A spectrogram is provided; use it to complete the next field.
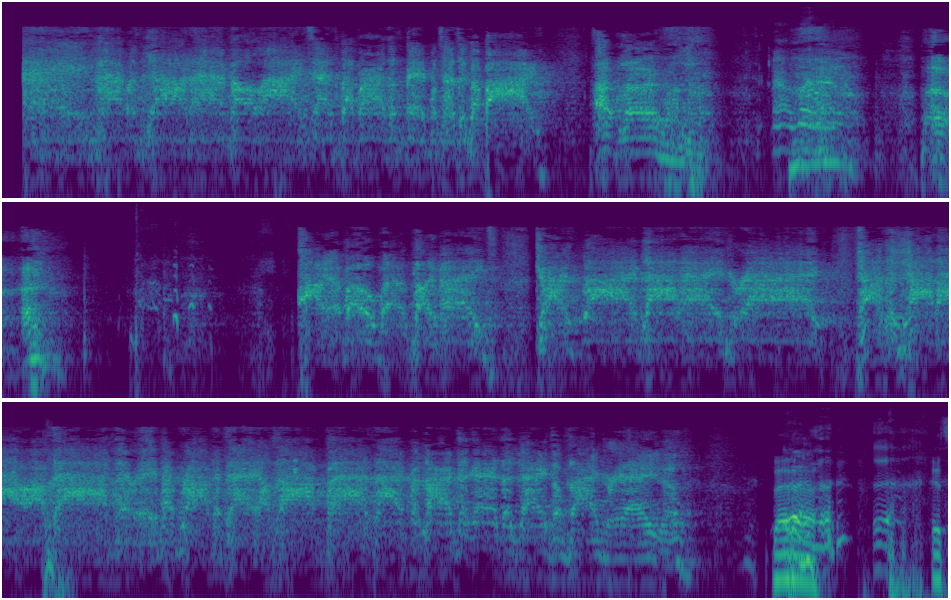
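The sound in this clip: A child performs harsh, screamed extreme-metal vocals, rasping and bellowing in long, loud, sustained bursts broken by brief pauses, with a strained gasping quality between phrases.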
